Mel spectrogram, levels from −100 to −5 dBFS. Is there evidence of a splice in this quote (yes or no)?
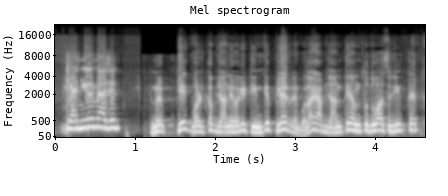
yes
